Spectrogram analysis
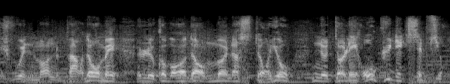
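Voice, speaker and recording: Gravelly, drill-sergeant army sergeant. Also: male voice, on the high side, normal speed, pushed and bright, soft background music, full character voice. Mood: officious. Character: blustering, deferential sergeant, obedient to his commandant. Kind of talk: French-dubbed television adventure acting.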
